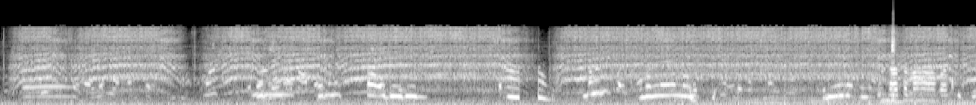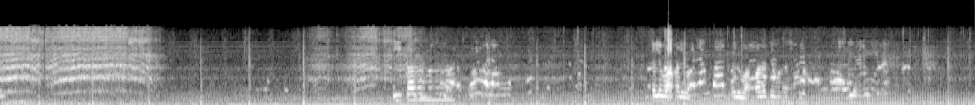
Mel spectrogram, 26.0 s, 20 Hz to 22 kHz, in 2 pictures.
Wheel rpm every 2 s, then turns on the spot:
100, 90, 120, 80, 140, 160, 120, 130, 20, 50, 20, 20, 20.
none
